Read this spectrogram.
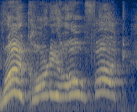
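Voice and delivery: mock panic. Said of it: "Yeah, I was like".

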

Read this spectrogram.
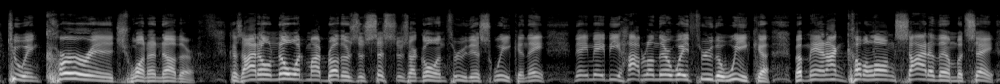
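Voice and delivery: loud, soaring sermon delivery; rising, ringing pulpit voice; full-force preaching. Acted. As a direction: preach it out to the whole room.

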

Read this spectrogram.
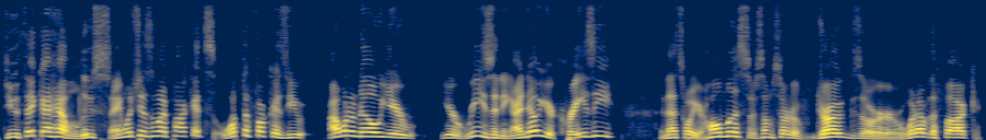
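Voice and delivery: high-pitched, incredulous tirade; worked-up comic disbelief; exasperated mock rant. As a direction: demand an explanation for the absurd request. Mock rant at sandwich request.

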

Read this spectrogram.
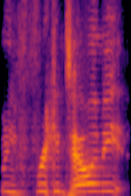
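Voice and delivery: hammed-up outrage; mock angry retort. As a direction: fling it back furiously. Outraged reenactment.

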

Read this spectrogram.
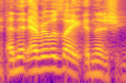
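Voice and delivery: ordinary talk

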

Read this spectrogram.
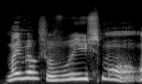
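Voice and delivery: put-on high squeaky baby voice. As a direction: speak like a tiny child. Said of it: "this baby voice".

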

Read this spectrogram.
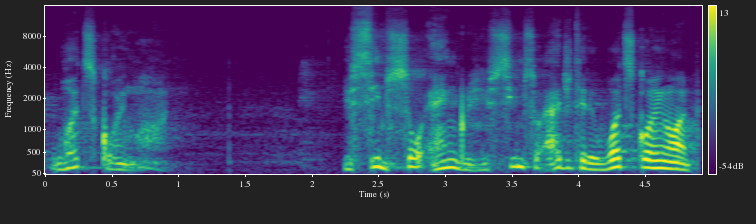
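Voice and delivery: soft, low, tender questioning; gentle concern. Acted. Christlike person asking an upset woman what's wrong, softly. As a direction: ask quietly, as if to draw her out.

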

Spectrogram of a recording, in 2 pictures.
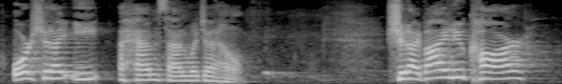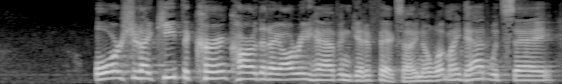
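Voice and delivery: normal talking voice

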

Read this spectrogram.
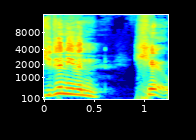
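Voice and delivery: high, indignant whine; indignant protest. Retold or imitated. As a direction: protest in disbelief. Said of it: "he's like".

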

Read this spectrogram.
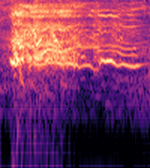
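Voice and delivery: very high, shrieking mad laugh; mad laughter. Retold or imitated. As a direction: imitate someone cackling like a lunatic. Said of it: "She's laughing like a mad".

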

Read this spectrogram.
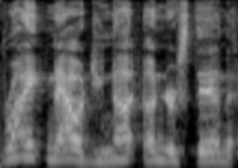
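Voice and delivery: retold drill instructor screaming at a recruit; drill instructor shout. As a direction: bellow it like an enraged drill sergeant, imitated.

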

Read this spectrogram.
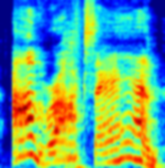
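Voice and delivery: put-on high, loud, slow drunk drawl; drunk woman. Drunk woman introducing herself to the teller, high and slow. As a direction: stretch out the name like a tipsy stranger.

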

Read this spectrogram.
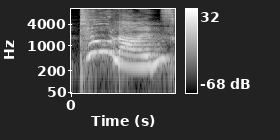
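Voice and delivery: high-pitched eager outburst; excited cry. Acted. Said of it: "cried the Mock Turtle".

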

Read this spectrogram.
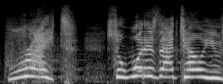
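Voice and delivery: high-pitched, emphatic vindication; triumphant doctor. Acted. Doctor thinks he has convinced the patient, triumphant. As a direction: pounce on it as if the point is finally proven.

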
